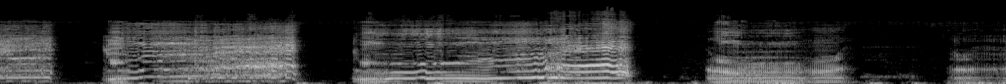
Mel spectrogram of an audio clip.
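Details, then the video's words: Pig squealing in four harsh, raspy bursts of one to three seconds each, with wavering, strained pitch and short silences between them. "Sound Of Pig - 豬的聲音 [ Suara Babi ]"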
